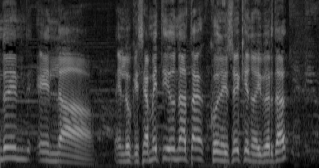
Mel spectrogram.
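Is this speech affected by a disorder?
No.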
